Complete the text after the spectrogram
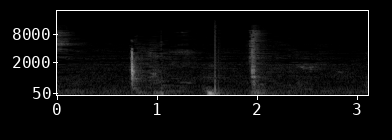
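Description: Playing cards tap and click against a hard tabletop.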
